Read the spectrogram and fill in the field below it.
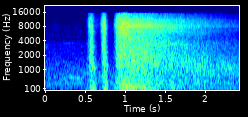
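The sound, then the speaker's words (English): A human voice imitates a whitetail buck's snort-wheeze, a call used during the rut: two quick, sharp puffs of air followed by a long, loud, drawn-out hiss that fades gradually, alone with no talking. “I want to talk snort wheeze later. It's incredible.”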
